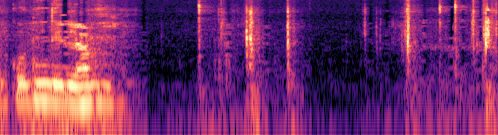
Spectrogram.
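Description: A few quiet clicks of computer keyboard keys about a second in, following a brief voice sound at the start.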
